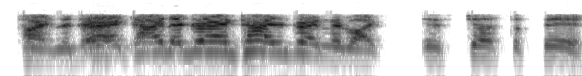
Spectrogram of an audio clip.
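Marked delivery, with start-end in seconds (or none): 0.1-1.6 high, repeated yell rising louder each time. Retelling what he shouts at the others when they catch a fish, retelling his own yelling. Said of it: "when I start yelling".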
